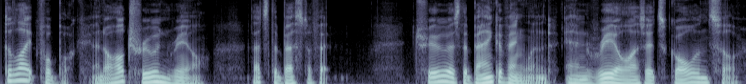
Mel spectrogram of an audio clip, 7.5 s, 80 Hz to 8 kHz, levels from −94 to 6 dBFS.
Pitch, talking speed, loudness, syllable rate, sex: 110 Hz, 200 wpm, -19 LUFS, 5.1 syllables/s, male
